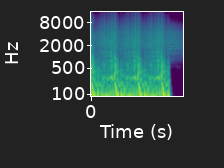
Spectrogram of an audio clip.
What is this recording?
Techno Kick 2
Kick related low end frequencies for your sample or sound design creations.Part of the Techno Experimental Pack
bass, bass-drum, bassdrum, bd, beat, distorted, distortion, drum, experimental, free, hard, hardcore, kick, kickdrum, percussion, sample, techno, thud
